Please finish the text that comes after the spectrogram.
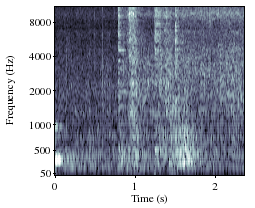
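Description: Chopped potatoes sizzling on medium flame with onion, tomato and spices, stirred in a pan with a few sharp scraping strokes over a steady hiss.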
